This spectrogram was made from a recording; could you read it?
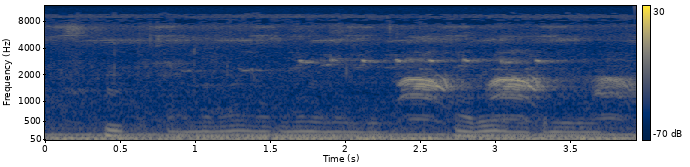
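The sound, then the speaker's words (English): Crows caw repeatedly, a series of harsh, drawn-out calls coming in quick succession over a steady low droning hum. “Oh, now the crows are interested.”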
